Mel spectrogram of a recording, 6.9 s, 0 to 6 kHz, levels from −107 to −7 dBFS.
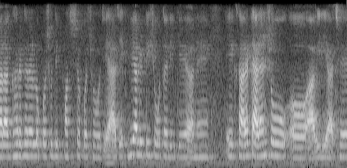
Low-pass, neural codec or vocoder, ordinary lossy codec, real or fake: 5.4 kHz; none; AAC, 32 kbps; real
